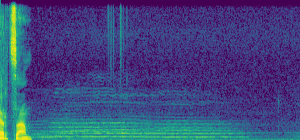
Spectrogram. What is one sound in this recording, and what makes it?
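A crowd sings together in a long, drawn-out tone.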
